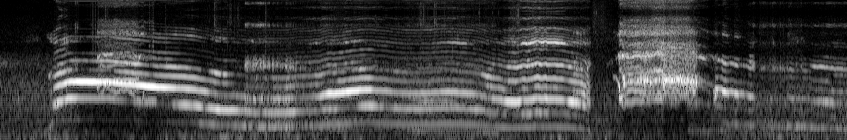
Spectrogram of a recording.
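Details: Tubs the feral cat scolds an intruding cat with a continuous caterwaul, undulating up and down over several seconds, with a harsher hissing-edged burst near the end and a low moan trailing below.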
